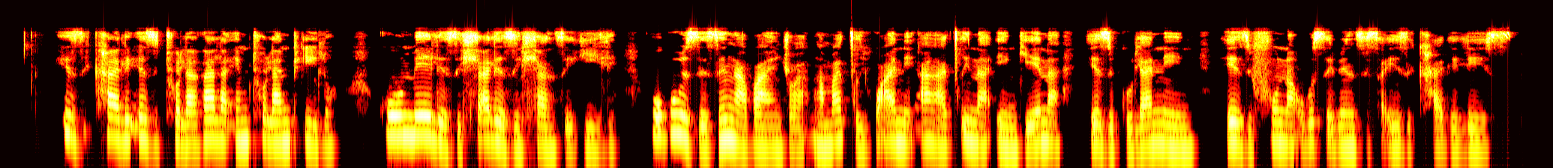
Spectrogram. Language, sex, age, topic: North Ndebele, female, 36-49, health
